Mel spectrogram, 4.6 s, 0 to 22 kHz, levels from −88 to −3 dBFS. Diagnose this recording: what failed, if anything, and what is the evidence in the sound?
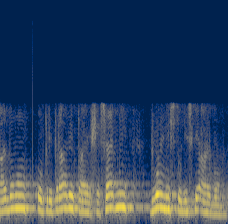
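The whole clip was carried through the G.729 codec, likely the reduced-complexity G.729A variant, at 8 kbit/s. Nothing above 4 kHz survives, so the speech sounds narrowband and boxy. The damage is plainly audible: the codec rebuilds each 10 ms frame from a vocal tract filter, a pitch predictor and a few pulses, which gives the speech a slightly rough, synthetic edge.

A repeated buffer stutter occurs at 0.65 s, just before "v pripravi pa je", and again at 2.92 s, just after "pa je še sedmi". At each point the playback path received no new audio in time and played the previous block once more. That block lasts about 5.3 ms, which fits a 256-sample buffer. Because the piece is so short, the hard joins at the start and end of the repeat sound like a click or a tiny buzz rather than an obvious echo.

VoIP packet loss concealed by the speech codec occurs from 2.67 to 2.75 s, right after "pa je še sedmi". 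About 40 ms of audio was lost, which points to two consecutive 20 ms packets. The decoder filled the gap by extrapolating from its last pitch and filter settings while lowering the gain. The result is a stretched, buzzy tone or coloured noise that fades out, and the speech stays weak and distorted for a short time after packets resume.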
